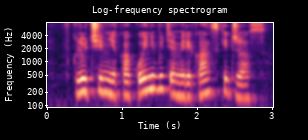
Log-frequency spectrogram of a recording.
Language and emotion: Russian, neutral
